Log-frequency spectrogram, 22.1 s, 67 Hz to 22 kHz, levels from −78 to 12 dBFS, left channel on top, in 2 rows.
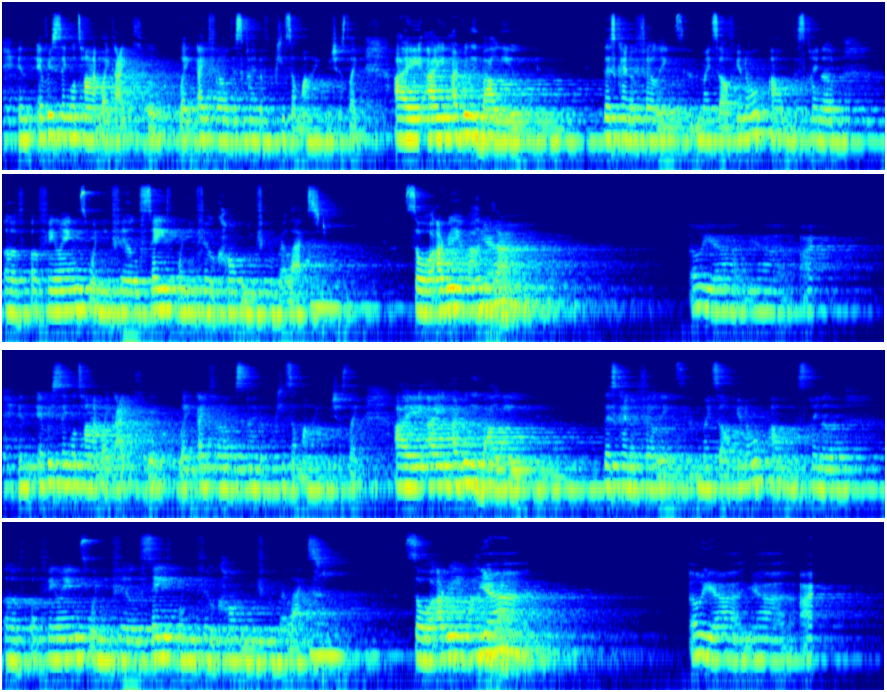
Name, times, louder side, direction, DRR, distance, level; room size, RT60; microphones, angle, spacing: voice 1, 0.0-7.1 7.5-10.7 11.1-14.8 16.2-17.5, left 2 dB, 35° left, 4 dB, 0.9 m, -27 dB
voice 2, 14.9-15.4 17.0-17.6 19.6-21.2, right 4 dB, 45° right, 10 dB, 0.4 m, -30 dB
9.6 x 7.1 x 8.9 m, 3.0 s
head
